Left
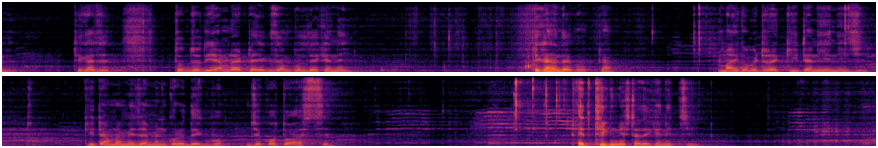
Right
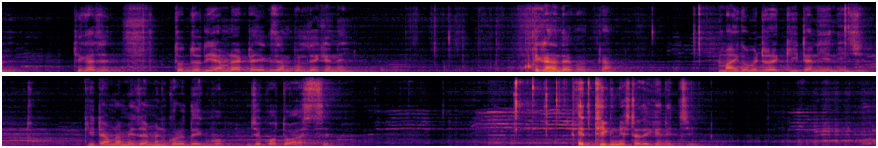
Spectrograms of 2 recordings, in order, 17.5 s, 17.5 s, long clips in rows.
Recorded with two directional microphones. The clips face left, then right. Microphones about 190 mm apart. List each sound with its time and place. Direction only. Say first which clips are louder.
0.7 s a man's voice: left 4 dB; 20° left (ahead or behind)
5.3 s a man's voice: left 6 dB; 20° left (ahead or behind)
14.5 s a man's voice: left 5 dB; 20° left (ahead or behind)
